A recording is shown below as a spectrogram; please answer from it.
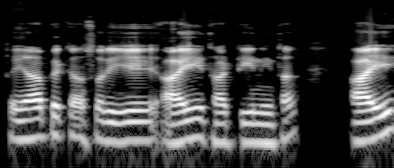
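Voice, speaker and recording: A man's voice: medium pitch, steady tone, moderate pace, smooth. A man teaching English spelling rules to students, explaining step by step and checking in again and again. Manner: repeats "ठीक है" and "जो है ना" constantly, explains step by step. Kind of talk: classroom lesson to students.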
